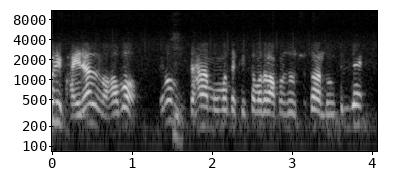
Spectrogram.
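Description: A man reporting in Odia over a telephone line, the voice thin and cut off at the top like a phone call; speech only.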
